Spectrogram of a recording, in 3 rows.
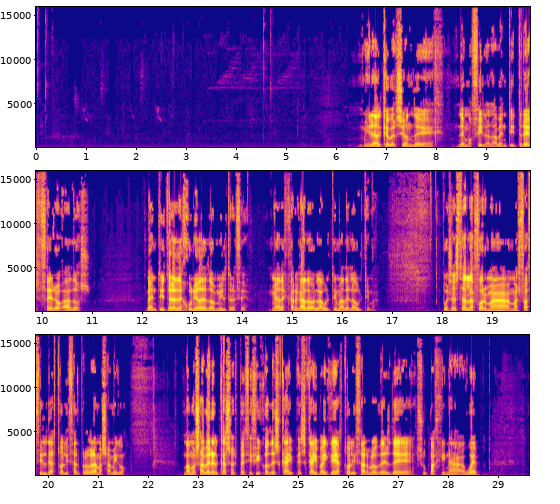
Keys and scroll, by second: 26.5-28.7 typing.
